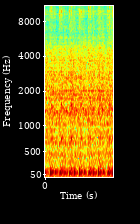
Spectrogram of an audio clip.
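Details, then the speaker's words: 1998 Ducati ST2, 10,596 miles, stock exhaust about 72-74 dB at tick over after new clutch, fuel pump, HT leads, Brisk plugs: lumpy but even V-twin idle, regular firing, no knocks or rattles; healthy idle. "so that's the decibels. Ticks over beautifully now."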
